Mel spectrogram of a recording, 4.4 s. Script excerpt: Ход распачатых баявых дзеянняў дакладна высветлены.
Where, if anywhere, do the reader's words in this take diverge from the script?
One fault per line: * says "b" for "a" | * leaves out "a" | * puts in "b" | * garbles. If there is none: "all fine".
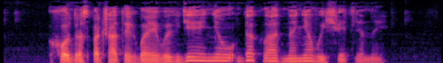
* puts in "не"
